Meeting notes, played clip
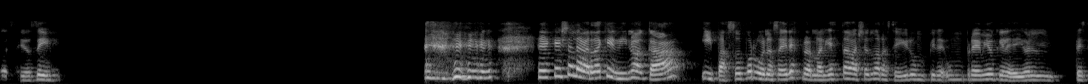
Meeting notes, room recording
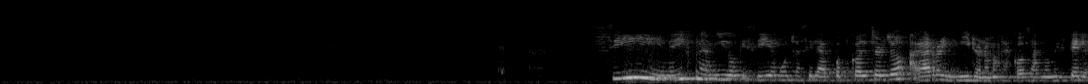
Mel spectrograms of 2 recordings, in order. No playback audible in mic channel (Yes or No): Yes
